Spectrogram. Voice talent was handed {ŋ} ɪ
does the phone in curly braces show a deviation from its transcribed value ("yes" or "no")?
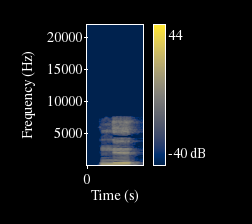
no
